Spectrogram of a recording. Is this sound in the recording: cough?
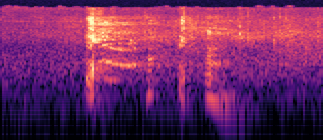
yes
